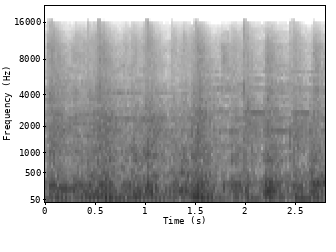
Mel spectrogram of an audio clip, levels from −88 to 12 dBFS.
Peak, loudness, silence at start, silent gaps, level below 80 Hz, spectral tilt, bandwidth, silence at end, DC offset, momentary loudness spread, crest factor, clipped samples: -2 dBFS; -19 LUFS; 0 s; none; -28 dBFS; -5.5 dB/octave; 17 kHz; 0 s; under 0.1%; 3 LU; 16 dB; under 0.1%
